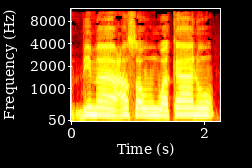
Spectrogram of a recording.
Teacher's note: لأن الواو قبلها فتح فهي حرف لين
